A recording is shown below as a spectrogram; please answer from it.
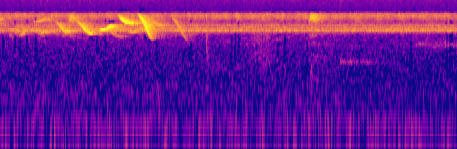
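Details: Blue-and-yellow tanager singing a short burst of thin, high, squeaky slurred notes that tumble downward over about two seconds. A steady insect drone and low background rumble continue throughout.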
